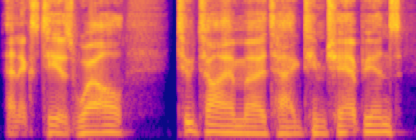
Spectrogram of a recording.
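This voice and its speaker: Male interview host, lowish voice, dry close sound, friendly prompting questions. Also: little pitch movement, moderate pace, a bit bright, no echo. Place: studio.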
